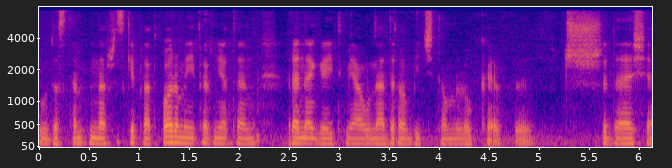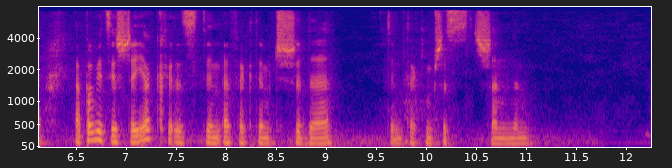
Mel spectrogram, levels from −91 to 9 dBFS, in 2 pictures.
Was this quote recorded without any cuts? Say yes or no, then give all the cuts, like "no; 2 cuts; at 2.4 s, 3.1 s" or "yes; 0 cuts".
yes; 0 cuts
